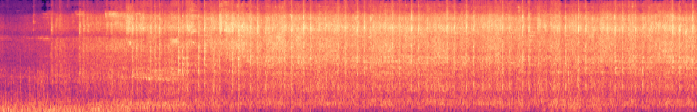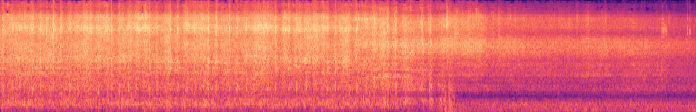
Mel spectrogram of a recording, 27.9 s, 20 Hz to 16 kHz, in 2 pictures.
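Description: Diesel-hauled passenger train passing close by, its wheels and coaches rumbling and clattering over the rails in a loud, steady rush. About 23 seconds in, the sound drops to a quieter, thinner rush as the train moves away.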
